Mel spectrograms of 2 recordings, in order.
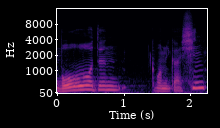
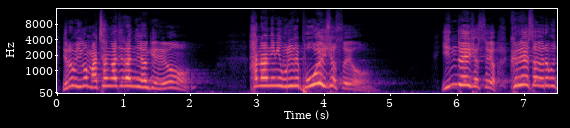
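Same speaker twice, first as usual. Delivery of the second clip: much higher, louder impassioned sermon; full-force preaching; 18 dB louder than usual. Acted. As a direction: thunder at the congregation. (목청 높여 외치는 설교)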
